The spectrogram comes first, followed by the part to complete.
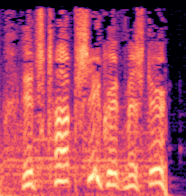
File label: its top secret mister, male; VOCALS and SPOKEN WORD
